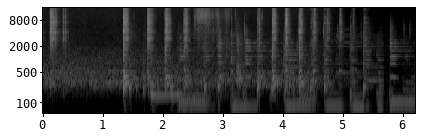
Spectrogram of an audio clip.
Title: Rattling Di2 levers fixed in 60 seconds (After that I can't shut up for 5 minutes)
